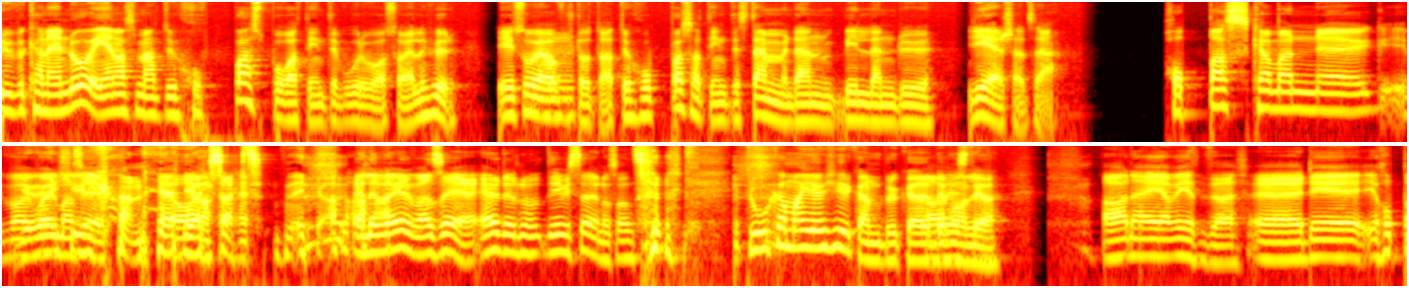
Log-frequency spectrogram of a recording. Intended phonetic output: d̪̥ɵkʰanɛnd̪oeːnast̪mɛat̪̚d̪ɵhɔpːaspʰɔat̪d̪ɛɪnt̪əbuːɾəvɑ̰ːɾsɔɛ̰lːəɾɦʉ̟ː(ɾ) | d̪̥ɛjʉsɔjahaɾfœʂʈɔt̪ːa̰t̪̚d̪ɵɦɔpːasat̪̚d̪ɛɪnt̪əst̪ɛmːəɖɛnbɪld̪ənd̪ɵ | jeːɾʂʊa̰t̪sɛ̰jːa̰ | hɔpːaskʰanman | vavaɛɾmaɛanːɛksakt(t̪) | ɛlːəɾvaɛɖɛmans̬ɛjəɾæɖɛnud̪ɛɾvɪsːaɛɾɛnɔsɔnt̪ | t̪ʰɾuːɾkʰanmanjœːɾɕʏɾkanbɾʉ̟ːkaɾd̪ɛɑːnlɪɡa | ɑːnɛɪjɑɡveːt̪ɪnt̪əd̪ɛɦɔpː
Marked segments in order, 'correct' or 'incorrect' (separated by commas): correct, correct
